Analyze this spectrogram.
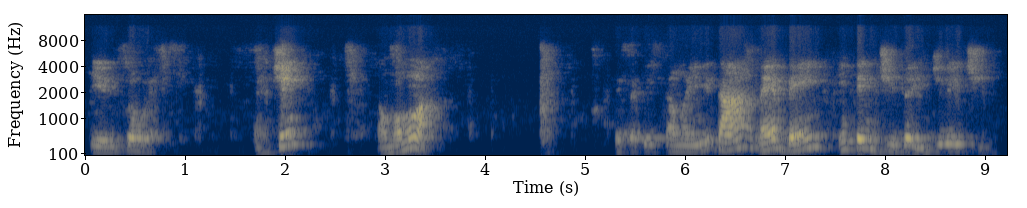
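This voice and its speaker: Slow-speaking teacher, echoey far-off sound. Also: female voice, lowish voice, big pitch swings, a little mellow, slight background noise. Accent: Brazilian Portuguese. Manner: slow, repeating words and stressing syllables. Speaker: primary school teacher. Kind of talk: recorded class lesson. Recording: echoey room, distant mic, dull sound.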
